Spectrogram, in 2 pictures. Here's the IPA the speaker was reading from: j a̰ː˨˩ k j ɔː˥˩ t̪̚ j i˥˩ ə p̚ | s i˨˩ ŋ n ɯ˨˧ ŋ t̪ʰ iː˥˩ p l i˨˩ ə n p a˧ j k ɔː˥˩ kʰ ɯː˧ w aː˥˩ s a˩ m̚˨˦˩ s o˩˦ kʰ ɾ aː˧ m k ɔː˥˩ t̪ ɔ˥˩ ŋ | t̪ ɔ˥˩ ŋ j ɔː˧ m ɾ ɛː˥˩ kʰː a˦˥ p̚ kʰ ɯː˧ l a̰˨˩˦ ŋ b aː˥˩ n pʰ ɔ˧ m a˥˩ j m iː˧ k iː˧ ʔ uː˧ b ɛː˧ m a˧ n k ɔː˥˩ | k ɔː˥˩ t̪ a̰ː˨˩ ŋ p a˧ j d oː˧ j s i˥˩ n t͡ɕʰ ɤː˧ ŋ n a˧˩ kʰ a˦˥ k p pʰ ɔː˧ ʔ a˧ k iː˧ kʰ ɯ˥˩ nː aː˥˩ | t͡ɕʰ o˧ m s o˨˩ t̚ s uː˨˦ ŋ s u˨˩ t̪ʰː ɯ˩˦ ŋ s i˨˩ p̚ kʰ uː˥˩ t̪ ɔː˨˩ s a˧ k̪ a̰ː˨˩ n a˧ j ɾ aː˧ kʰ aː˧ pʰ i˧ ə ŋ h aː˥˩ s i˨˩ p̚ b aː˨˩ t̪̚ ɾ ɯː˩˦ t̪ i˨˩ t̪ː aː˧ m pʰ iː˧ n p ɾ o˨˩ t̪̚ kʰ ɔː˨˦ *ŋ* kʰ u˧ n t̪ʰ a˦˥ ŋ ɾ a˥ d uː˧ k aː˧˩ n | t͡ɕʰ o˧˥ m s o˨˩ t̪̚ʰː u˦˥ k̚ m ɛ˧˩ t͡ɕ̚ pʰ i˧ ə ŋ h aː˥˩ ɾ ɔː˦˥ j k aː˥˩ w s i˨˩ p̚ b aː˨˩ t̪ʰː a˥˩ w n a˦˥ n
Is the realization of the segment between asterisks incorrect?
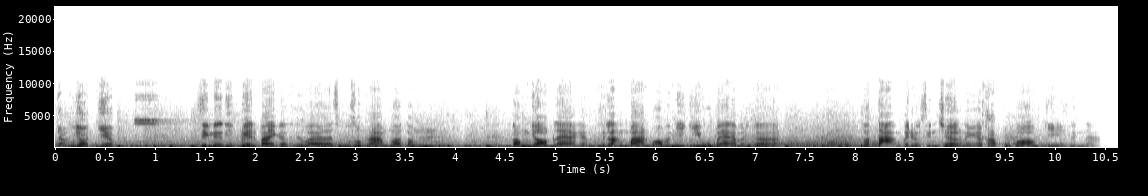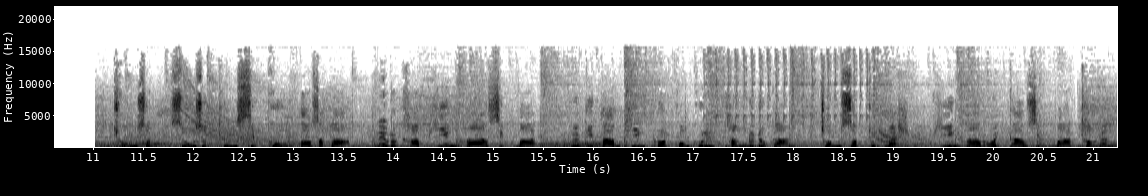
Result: no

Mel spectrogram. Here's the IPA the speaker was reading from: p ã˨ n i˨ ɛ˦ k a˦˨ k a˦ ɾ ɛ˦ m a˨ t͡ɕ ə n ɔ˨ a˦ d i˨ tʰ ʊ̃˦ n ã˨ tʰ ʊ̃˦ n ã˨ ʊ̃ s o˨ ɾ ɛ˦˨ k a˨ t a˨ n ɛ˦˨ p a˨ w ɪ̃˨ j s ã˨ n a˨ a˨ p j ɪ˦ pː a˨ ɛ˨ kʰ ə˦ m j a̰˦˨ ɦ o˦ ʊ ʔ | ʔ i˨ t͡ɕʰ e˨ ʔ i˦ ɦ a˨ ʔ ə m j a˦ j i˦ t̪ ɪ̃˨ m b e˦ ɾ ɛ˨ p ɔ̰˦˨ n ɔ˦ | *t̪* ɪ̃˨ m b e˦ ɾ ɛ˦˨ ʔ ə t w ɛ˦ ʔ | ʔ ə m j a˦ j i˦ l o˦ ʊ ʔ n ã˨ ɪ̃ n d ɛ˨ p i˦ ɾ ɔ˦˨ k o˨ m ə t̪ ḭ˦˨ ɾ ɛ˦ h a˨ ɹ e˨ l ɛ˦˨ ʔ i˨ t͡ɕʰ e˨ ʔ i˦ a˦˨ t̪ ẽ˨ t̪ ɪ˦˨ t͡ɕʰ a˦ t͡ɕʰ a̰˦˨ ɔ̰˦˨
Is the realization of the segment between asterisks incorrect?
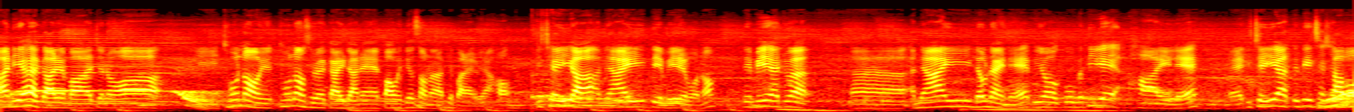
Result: no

